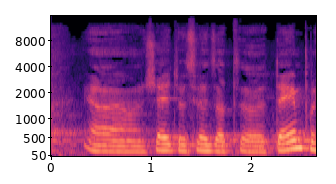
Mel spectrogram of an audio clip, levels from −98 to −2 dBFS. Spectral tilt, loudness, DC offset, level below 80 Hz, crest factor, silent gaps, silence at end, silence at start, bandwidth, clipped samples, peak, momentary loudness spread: -7 dB/octave; -26 LUFS; under 0.1%; -58 dBFS; 16 dB; none; 0 s; 0 s; 14 kHz; under 0.1%; -10 dBFS; 7 LU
